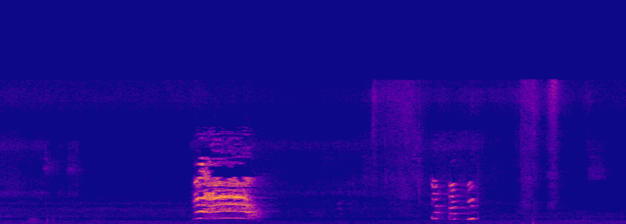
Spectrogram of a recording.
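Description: A toddler's high-pitched voice: one long whining cry about two seconds in, then three short cries a couple of seconds later.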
